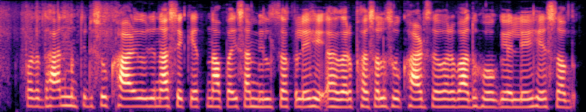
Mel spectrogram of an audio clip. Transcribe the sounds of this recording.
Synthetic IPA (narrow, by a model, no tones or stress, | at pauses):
pɾəd̪ʱanmənt̪ɾisukʰaɽjod͡ʒnasẽket̪napəjsamilsəkleɦɛʔəɡəɾpʰəsəlsukʰaɽsebəɾbad̪ɦoɡeleɦesəbʱ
